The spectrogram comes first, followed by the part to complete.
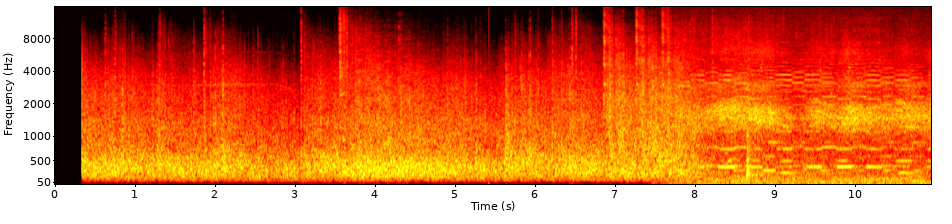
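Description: Many fireworks going off at once across a city: a dense, continuous crackle of bangs with sharper cracks every second or so. Music comes in about eight seconds in.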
